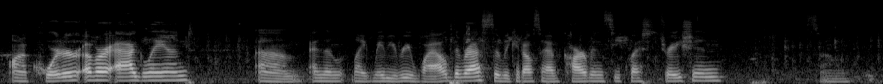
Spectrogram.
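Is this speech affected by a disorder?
No.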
